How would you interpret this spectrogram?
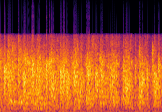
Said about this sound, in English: But I would like to have a round of applause for both students first.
